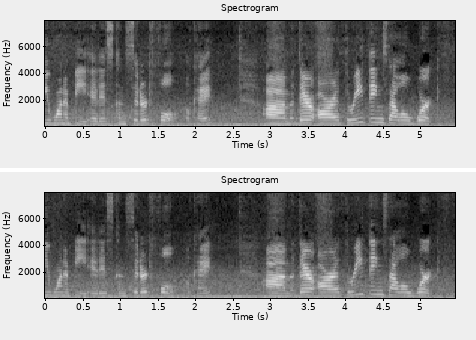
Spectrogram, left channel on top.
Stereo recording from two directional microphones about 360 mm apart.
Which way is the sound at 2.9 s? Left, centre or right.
Centre.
